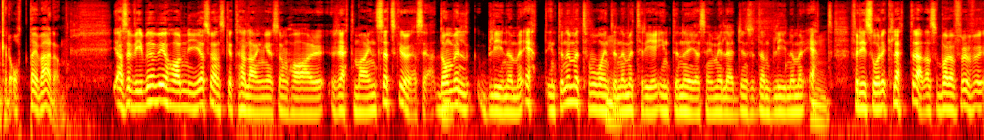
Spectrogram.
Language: Swedish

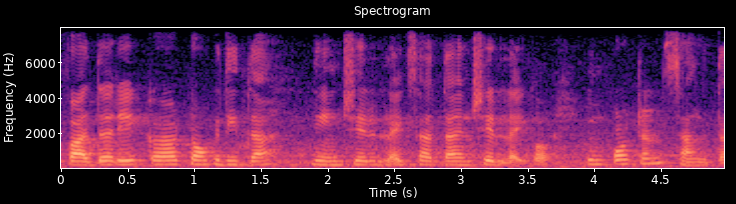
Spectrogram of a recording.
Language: Konkani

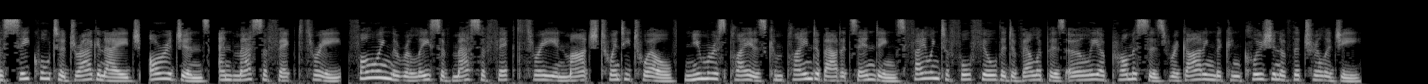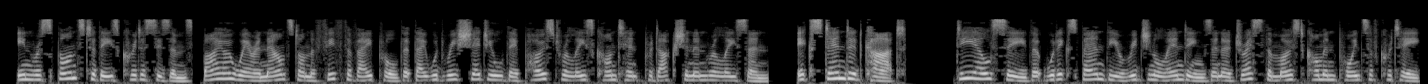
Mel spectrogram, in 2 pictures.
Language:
English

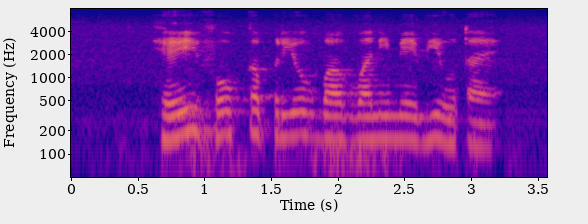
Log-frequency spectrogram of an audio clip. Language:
Hindi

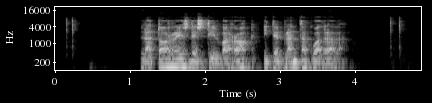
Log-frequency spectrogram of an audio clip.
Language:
Catalan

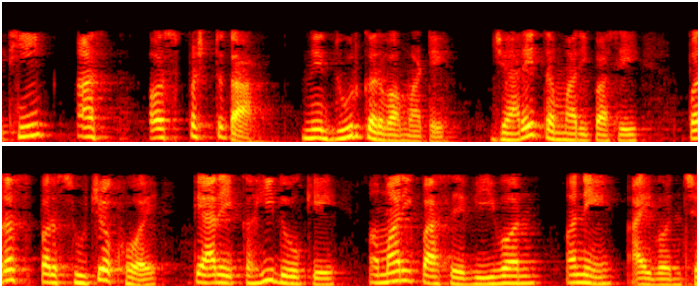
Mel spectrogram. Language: Gujarati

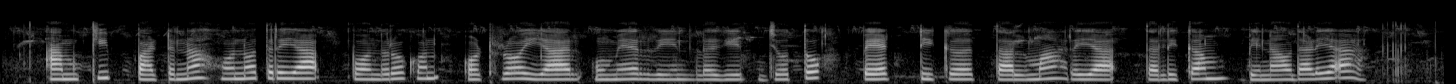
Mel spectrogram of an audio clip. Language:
Santali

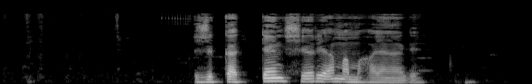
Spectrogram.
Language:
Wuzlam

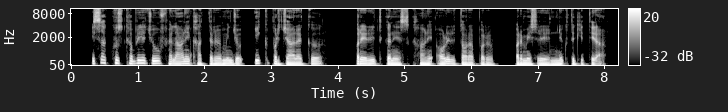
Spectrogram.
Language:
Bilaspuri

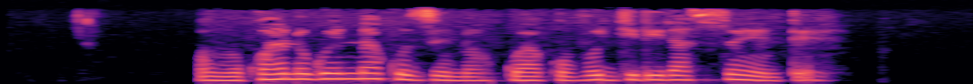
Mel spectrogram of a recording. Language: Ganda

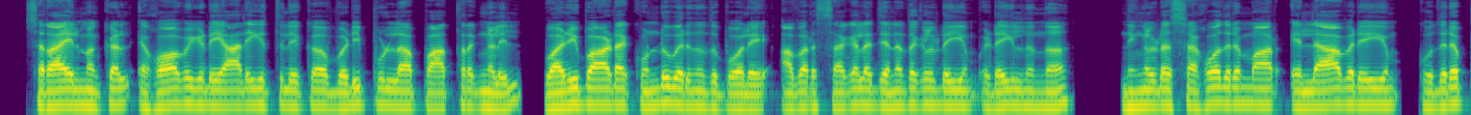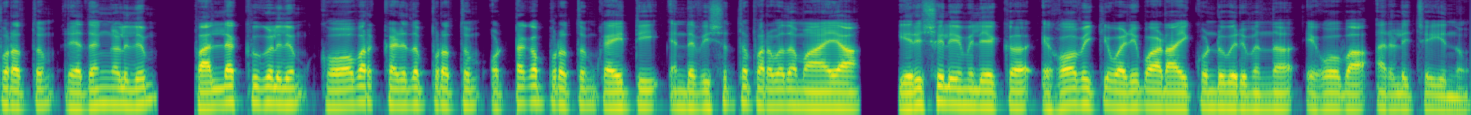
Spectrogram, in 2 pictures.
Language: Malayalam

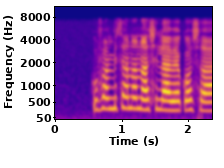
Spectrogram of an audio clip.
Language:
Tsonga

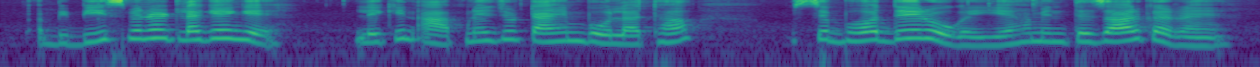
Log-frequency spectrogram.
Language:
Urdu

